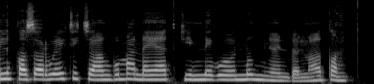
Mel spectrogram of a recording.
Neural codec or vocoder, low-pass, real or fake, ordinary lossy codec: codec, 44.1 kHz, 1.7 kbps, Pupu-Codec; none; fake; none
